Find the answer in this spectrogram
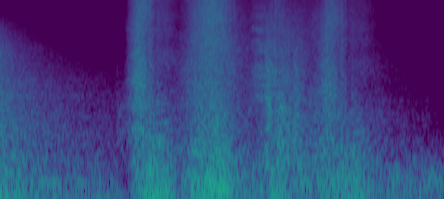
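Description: Broadcast graphics transition sound effects: whooshes over deep bass hits, coming in several surges, one at the start, a bigger one from about a second in, and another near the end.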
